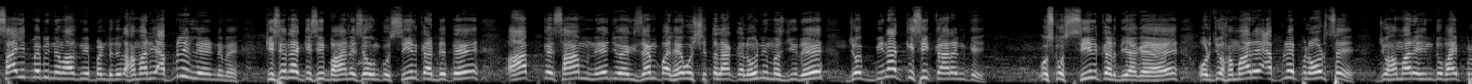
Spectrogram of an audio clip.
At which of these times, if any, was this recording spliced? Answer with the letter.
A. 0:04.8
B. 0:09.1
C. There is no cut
C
